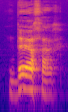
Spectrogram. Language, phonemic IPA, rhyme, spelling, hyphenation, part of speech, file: Dutch, /ˈbʏr.ɣər/, -ʏrɣər, burger, bur‧ger, noun, Nl-burger.ogg
- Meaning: 1. citizen, civilian 2. middle-class or bourgeois person, burgher 3. a burger; a hamburger or similar type of fast food, typically but not necessarily containing meat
